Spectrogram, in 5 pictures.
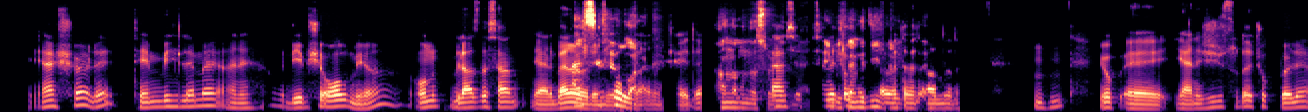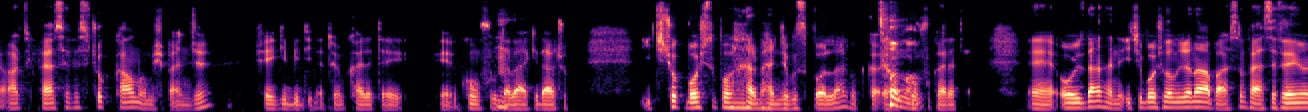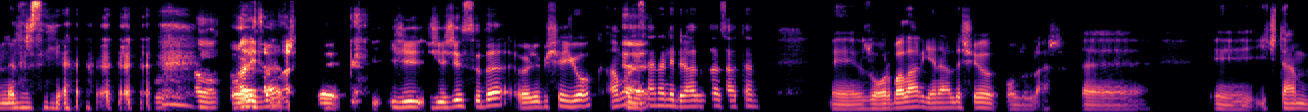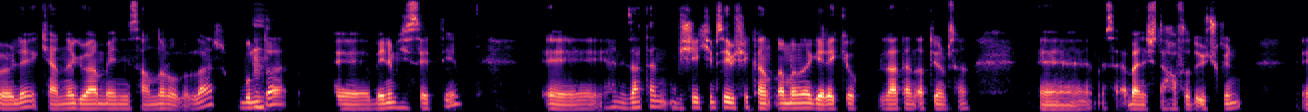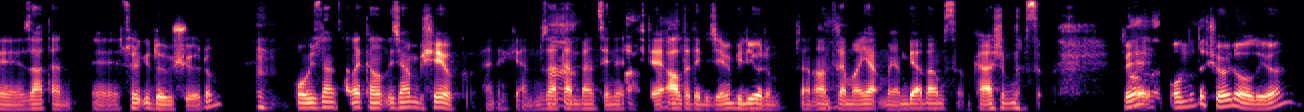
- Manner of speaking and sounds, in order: other background noise; unintelligible speech; laughing while speaking: "sporlar"; laughing while speaking: "Tamam"; laughing while speaking: "yönlenirsin"; laugh; chuckle; unintelligible speech; laughing while speaking: "karşımdasın"
- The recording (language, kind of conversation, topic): Turkish, podcast, En çok tutkunu olduğun hobini anlatır mısın?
